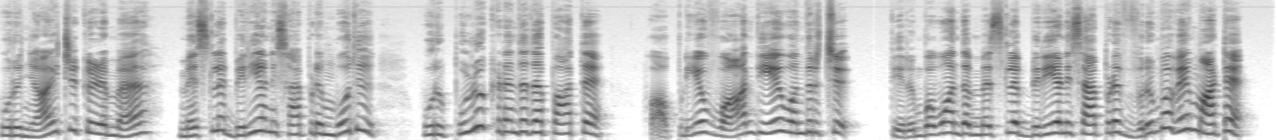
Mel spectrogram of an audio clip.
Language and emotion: Tamil, disgusted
